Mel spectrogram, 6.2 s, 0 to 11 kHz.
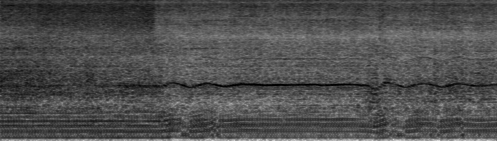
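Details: Husky pressure washer repowered with a new Honda GCV190 engine, fresh oil added: steady, smooth small-engine drone with a faint high whine from the pump, which is making a little noise. Engine runs fine; normal running.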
